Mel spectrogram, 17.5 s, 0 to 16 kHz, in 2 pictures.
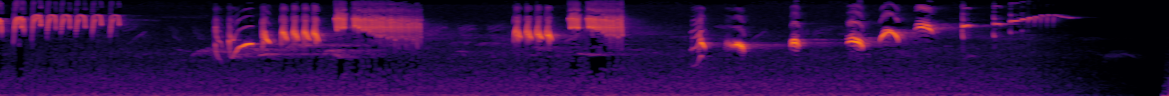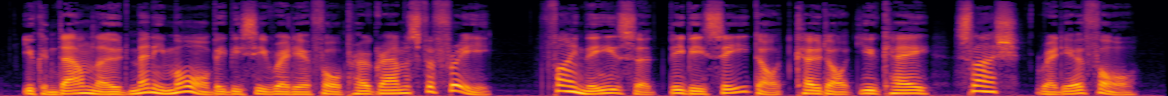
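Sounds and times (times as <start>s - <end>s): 
song thrush singing: 0.0s - 8.6s
speech: 9.0s - 17.4s.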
